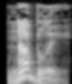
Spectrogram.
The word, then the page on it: nubbly: British English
